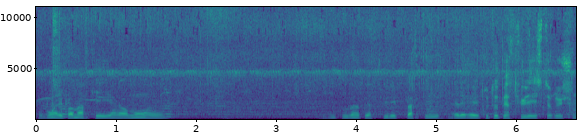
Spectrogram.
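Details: Honey bees buzzing at a drone-laying hive being rescued with a brood frame and nurse bees, 3 May 2021. A strong swooping buzz at the start, then a quiet hum, then rapid choppy buzzes of bees darting close.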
